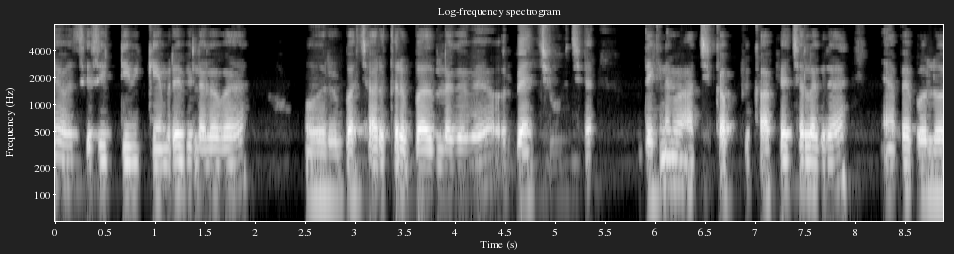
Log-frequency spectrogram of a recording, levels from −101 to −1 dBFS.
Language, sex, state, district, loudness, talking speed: Hindi, male, Bihar, Jahanabad, -18 LUFS, 215 wpm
